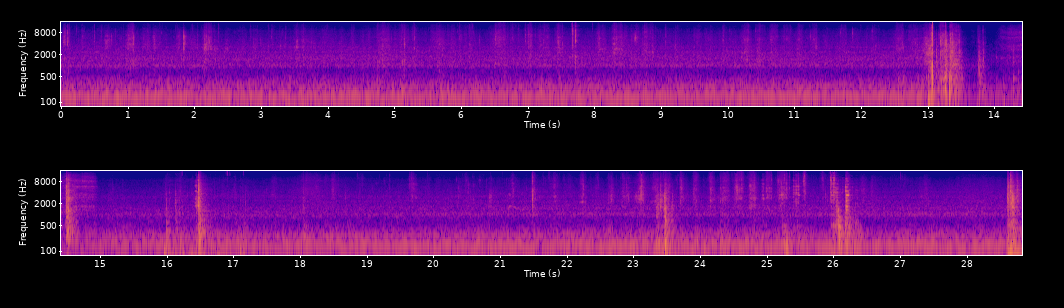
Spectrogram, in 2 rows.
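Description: Knife cutting along a Korean rockfish to take off a fillet, with small scrapes and clicks. Beneath it runs a steady low mechanical hum. Several sharp knocks come, the loudest about 13 seconds in and again just before the end.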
